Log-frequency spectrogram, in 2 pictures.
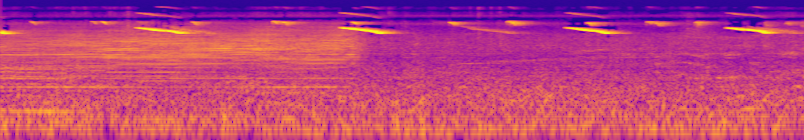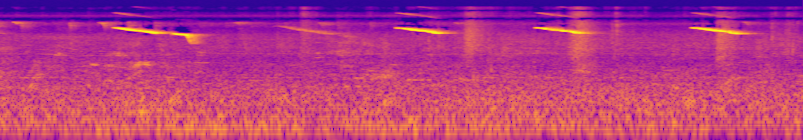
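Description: Oriental magpie robin calling: a thin, high whistle that falls in pitch, repeated every second or two with fainter answering calls between. A music track ends about four seconds in.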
